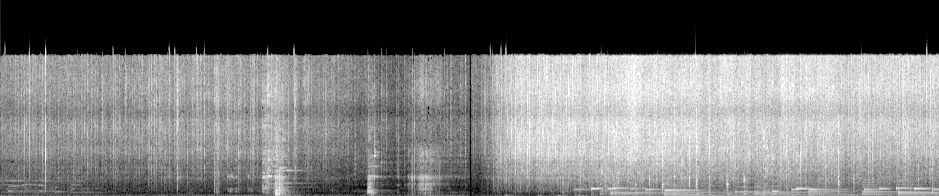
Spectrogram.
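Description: Silkworm pupae and onion dry-frying in a wok. The first half has a faint sizzle broken by a few sharp knocks; about halfway in, the sizzle turns loud and steady.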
